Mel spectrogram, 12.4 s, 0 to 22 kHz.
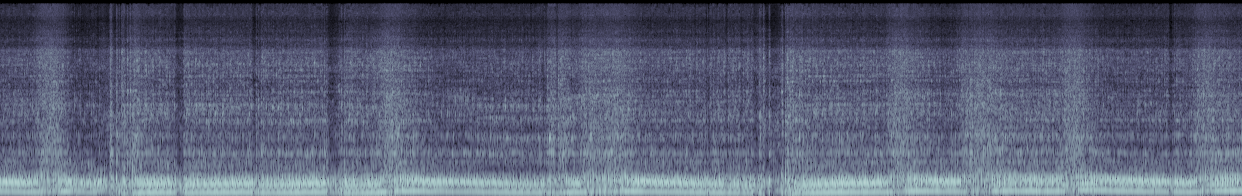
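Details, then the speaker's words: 1966 Ford Mustang, newly acquired and reassembled, first start: ragged, surging, hunting revs with sharp pops and a fireball, struggling to stay lit; owner questions fuel reaching the filter, likely short on fuel; backfire on first start. "Woo! She wants to live. And that fireball came after me there for a minute."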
